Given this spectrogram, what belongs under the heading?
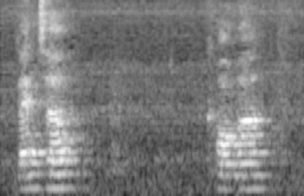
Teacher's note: In final position, better, comma, it tends to be fairly open. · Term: schwa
